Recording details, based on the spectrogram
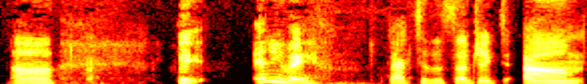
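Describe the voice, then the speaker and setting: A woman's voice: mid-range voice, measured pace, no echo. A young woman with a Chicago accent, chatting casually in an interview and laughing often between many fillers. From American Midwest. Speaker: actor, interview guest.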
